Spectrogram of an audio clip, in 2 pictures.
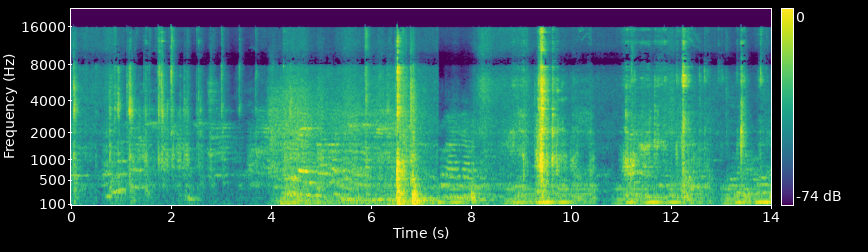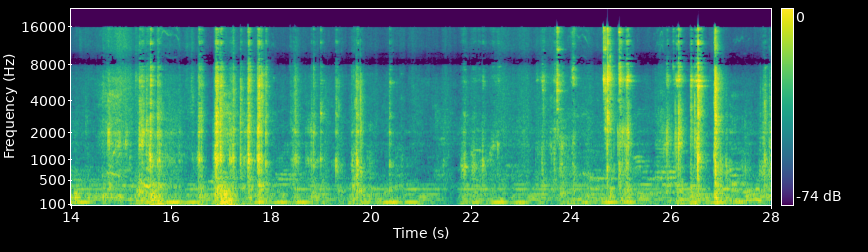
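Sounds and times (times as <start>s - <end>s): wrench clinking on metal: 23.3s - 28.0s.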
